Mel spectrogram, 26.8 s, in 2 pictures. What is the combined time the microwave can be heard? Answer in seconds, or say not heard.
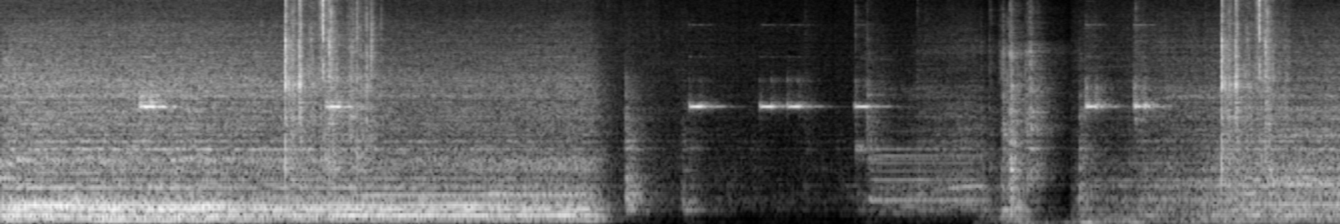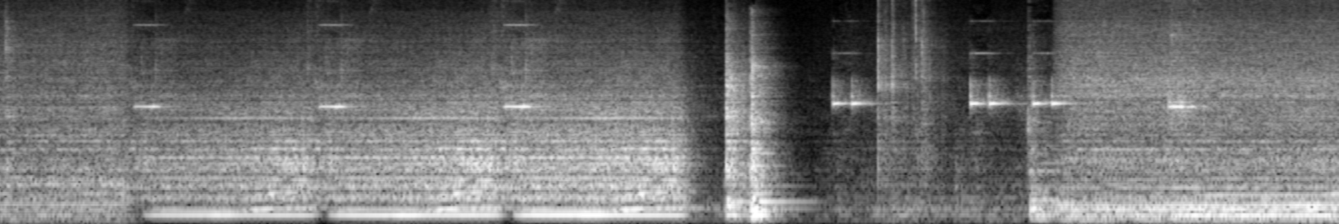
27 s.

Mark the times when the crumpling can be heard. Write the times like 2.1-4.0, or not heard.
2.9-3.9, 12.2-12.9, 22.1-22.9.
